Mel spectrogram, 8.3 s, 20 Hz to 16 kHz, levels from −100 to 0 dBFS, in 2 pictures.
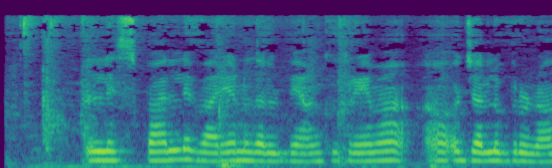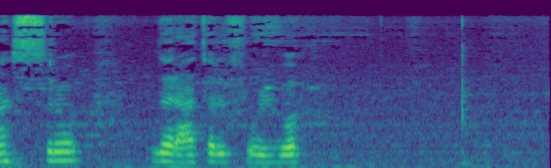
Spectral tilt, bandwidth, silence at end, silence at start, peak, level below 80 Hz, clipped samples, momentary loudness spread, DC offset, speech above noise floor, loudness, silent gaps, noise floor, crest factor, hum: -4 dB/octave; 12 kHz; 0.65 s; 0.05 s; -2 dBFS; -46 dBFS; under 0.1%; 9 LU; under 0.1%; 34 dB; -23 LUFS; none; -57 dBFS; 22 dB; none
